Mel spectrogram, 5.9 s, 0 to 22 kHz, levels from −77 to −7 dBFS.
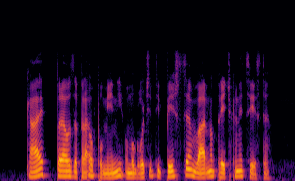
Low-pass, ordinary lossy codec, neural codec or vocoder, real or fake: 7.2 kHz; MP3, 48 kbps; codec, 16 kHz, 4 kbps, FunCodec, trained on LibriTTS, 50 frames a second; fake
